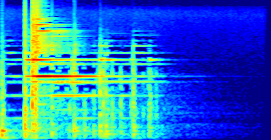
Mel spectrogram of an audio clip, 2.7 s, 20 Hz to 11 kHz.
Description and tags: Metal falling
Recorded with h5 and some metal tools i have, falling on solid wood. Then the sound has been slow down.
steel, dropping, falling, ring, metal, resonant, dark, impact, hitting, metalic, slow-down, hit, resonance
